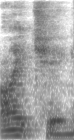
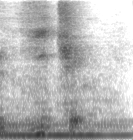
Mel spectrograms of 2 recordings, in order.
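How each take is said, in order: First: The first syllable sounds like 'eye'. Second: The first syllable sounds like 'yee'. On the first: The speaker calls it wrong. "when we say I Ching in the West" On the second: The speaker calls it right. "pronounce it"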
